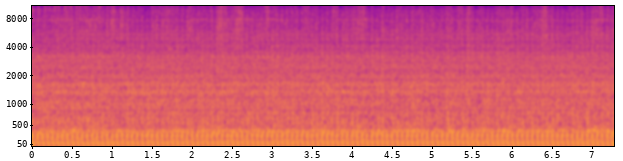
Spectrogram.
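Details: Frontier OS27 sawmill on its first cut with a newly swapped 15HP Harbor Freight Predator engine, replacing the 13HP Briggs & Stratton. Strong, even pulsing of about four beats a second holds firm through the cut; healthy engine pulling its load.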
